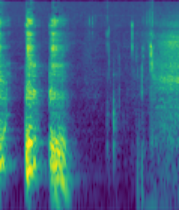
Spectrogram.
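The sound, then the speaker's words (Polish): Throat clearing by a man: two harsh, loud rasping bursts in quick succession, followed by a few faint small noises. “Przepraszam, muszę coś odkaszlnąć.”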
